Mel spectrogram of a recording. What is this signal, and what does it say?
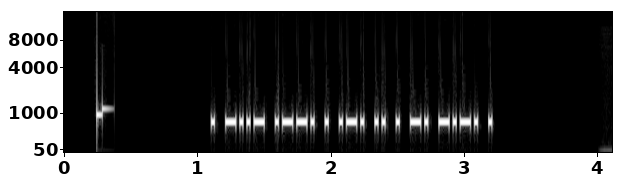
Morse code, heard as a keyed tone, about 46 wpm, 700 Hz. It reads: EXPERIENCE
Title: Sentences from Top 600 Words - New Word Drill - 45wpm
